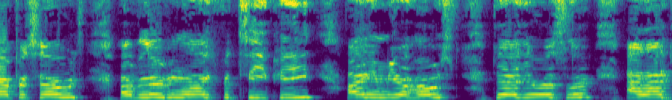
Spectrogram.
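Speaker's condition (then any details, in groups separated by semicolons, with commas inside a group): Cerebral palsy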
